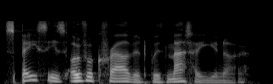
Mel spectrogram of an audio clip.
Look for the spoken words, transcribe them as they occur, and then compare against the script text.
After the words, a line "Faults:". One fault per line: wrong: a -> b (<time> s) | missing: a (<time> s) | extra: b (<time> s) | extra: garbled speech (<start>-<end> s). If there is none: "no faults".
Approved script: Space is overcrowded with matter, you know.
Space is overcrowded with matter, you know.
Faults:
no faults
